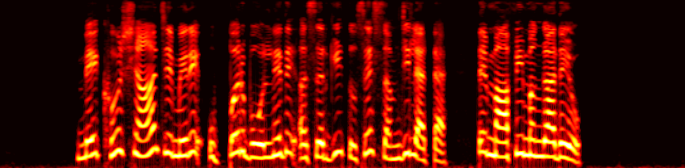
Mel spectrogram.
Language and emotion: Dogri, happy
